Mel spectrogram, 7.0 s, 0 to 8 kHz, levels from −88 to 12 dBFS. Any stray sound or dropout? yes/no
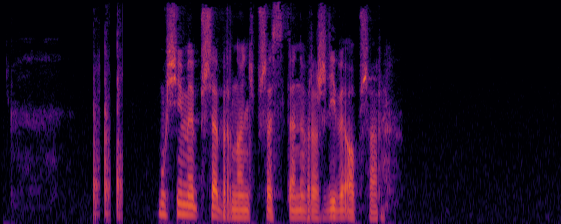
yes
